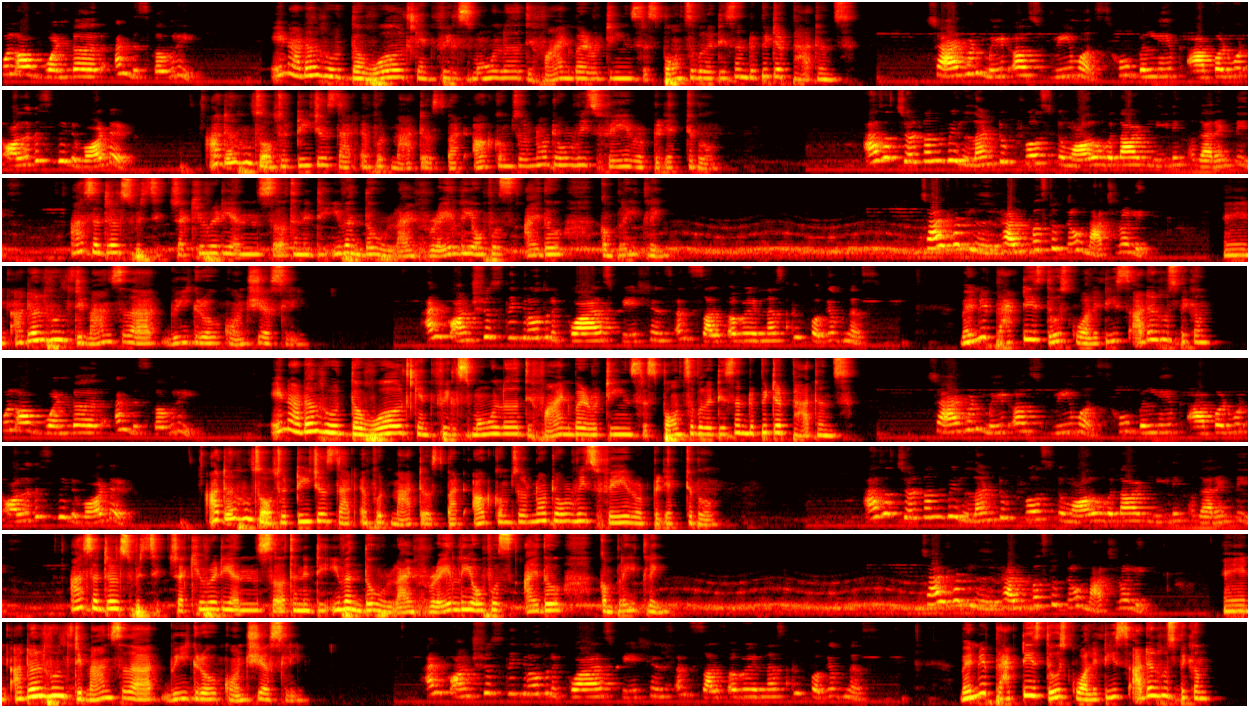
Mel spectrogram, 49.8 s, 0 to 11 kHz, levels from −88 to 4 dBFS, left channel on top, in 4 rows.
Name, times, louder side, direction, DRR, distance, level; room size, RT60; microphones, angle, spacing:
voice 1, 0.0-2.0 9.3-13.8 21.1-25.0 34.2-36.4 41.6-46.0, left 4 dB, 25° left, 0.4 m, -27 dB
voice 2, 2.7-8.5 14.5-19.6 25.6-31.6 37.1-40.4 47.0-49.4, right 5 dB, 70° right, 0.4 m, -25 dB
sound 1, 21.0-35.3, left 1 dB, ahead, 1.0 m, -44 dB
4.3 x 2.1 x 3.8 m
head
